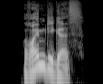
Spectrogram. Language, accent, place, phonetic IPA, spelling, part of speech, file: German, Germany, Berlin, [ˈʁɔɪ̯mdɪɡəs], räumdiges, adjective, De-räumdiges.ogg
- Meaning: strong/mixed nominative/accusative neuter singular of räumdig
